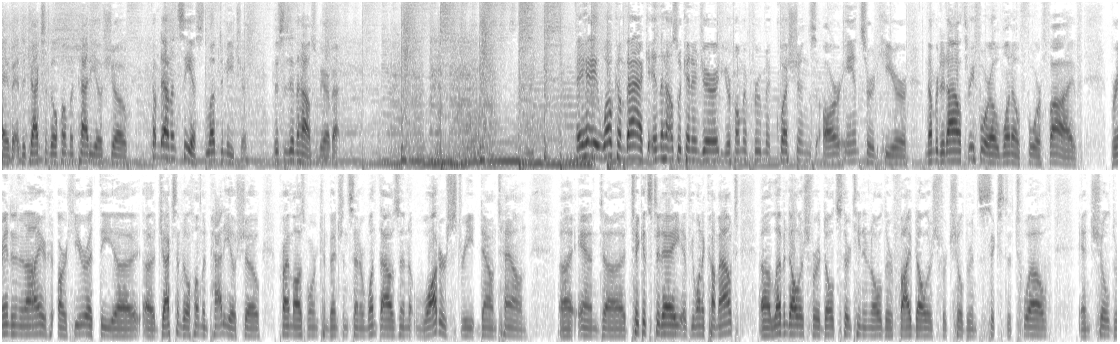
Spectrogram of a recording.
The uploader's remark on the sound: live at the Home & Patio show down at the Prime Osborn Convention Center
